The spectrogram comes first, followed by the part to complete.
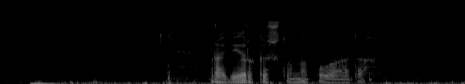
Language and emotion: Russian, neutral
